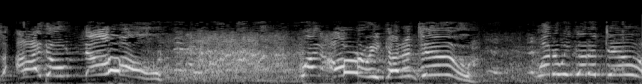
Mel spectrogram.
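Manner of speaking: put-on very high, loud laughing child's wail; son's panicked laugh. Son to his dad, a high laughing wail of panic. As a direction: squeal it like a panicked little boy. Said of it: "he looks up to me and goes".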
